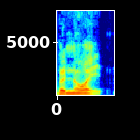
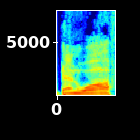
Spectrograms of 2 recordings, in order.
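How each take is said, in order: First: The name is said with an English-style pronunciation. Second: The name is said with a French-style pronunciation. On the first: This is how others actually said it. "they said Benoit" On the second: This is how the spelling suggests it in French. "that should be Benoit from everything we heard from French"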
